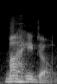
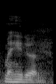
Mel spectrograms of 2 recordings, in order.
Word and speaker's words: Mahidol: Simon Boyd, from the Mahidol University. Did I say it right? Yes. Mahidol. Mahidol.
